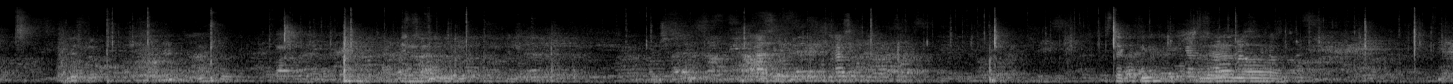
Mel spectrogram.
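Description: Trading cards are slid and placed on a cloth playmat.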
